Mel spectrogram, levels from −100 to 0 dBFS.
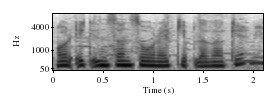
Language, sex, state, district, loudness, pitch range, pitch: Hindi, female, Arunachal Pradesh, Longding, -13 LUFS, 170-185 Hz, 180 Hz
